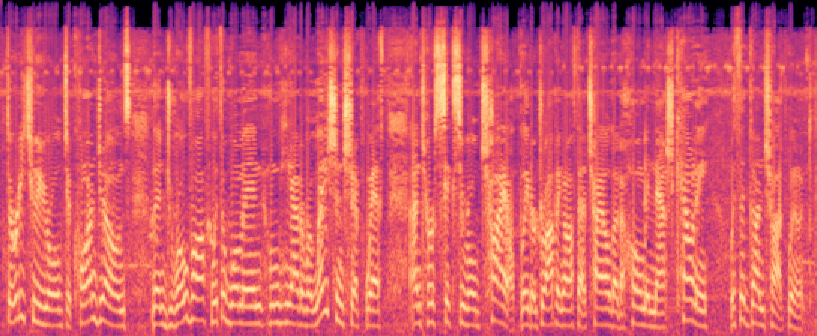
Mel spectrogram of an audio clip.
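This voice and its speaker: A woman TV news reporter speaking directly to viewers in a brisk live report outdoors. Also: medium pitch, slight background noise, low-quality recording.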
